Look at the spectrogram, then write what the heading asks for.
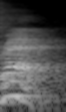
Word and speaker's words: read: O que acontece, galera, é que o verbo to read, né, apesar de se escrever igual, na hora de pronunciar é diferente. Então se eu quero falar que eu leio livros, I read books. Agora, se eu quero falar que eu li um livro, I read a book.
